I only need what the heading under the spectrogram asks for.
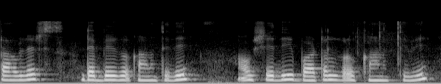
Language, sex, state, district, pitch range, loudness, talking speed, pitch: Kannada, female, Karnataka, Koppal, 190-220 Hz, -15 LUFS, 95 wpm, 205 Hz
